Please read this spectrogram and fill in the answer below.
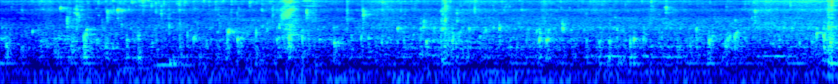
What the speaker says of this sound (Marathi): तोपर्यंत मी आणखीन खारी या तेलामध्ये सोडून घेते.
